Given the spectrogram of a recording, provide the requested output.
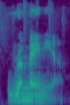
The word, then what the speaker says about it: Romania: And the first syllable is unstressed, so it reduces right down. Sometimes to the schwa, sometimes you'll hear Romania, but usually the schwa. Romania.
